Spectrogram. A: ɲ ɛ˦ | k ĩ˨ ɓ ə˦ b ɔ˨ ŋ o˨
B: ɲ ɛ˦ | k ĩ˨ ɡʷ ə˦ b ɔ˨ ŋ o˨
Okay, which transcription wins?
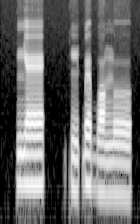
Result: A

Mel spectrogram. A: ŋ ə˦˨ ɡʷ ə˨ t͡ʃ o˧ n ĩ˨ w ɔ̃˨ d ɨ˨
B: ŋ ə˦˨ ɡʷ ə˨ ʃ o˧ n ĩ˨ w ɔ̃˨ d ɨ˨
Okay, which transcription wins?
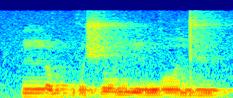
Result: B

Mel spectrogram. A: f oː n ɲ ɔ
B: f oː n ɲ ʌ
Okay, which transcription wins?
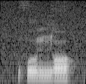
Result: A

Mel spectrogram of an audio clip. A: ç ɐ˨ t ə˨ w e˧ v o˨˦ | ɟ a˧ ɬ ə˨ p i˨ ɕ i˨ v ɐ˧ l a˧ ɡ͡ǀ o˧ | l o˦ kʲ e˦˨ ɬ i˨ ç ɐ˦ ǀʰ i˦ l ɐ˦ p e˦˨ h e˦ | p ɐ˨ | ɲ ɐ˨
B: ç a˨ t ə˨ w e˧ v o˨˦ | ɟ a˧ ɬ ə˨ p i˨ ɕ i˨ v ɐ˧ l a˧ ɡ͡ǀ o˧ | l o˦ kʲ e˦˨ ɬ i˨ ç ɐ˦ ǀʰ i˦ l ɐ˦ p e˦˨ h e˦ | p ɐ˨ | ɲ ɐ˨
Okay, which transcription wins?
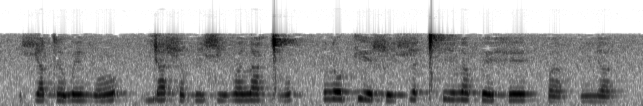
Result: B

